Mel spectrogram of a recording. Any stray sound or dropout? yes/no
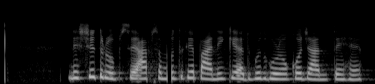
yes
